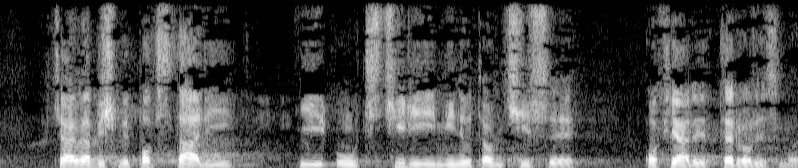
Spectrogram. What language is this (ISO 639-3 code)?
pol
